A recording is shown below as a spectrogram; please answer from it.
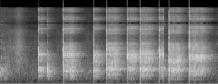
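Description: About ten hammer blows on a wooden block, beginning about a second in and coming quicker towards the end, driving a threaded steel rod through a bored hazel post.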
